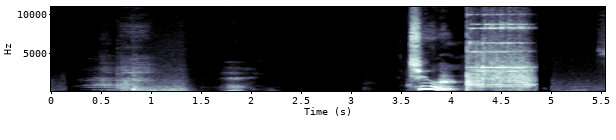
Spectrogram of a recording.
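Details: Acted sneeze in a comedy skit about a fictional sneezing virus: a brief spoken apology, a sharp in-breath, then an explosive burst, imitation sneezing.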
